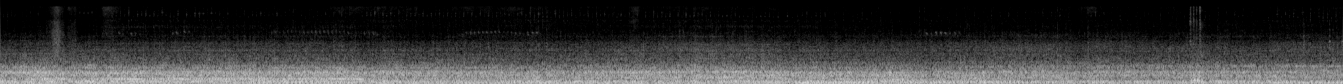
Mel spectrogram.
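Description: Model T Ford's four-cylinder engine running steadily while the car is under way, heard from the driver's seat.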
